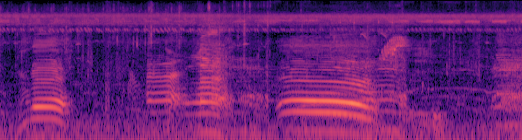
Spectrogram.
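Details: A herd of cows roaming a country road in late-afternoon light moo in turn, rich drawn-out lowing rising then falling away, calling one another to come home to the barn.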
